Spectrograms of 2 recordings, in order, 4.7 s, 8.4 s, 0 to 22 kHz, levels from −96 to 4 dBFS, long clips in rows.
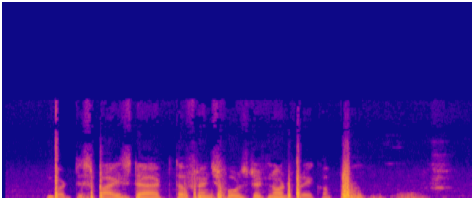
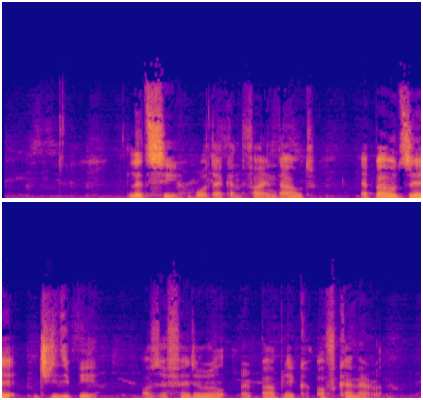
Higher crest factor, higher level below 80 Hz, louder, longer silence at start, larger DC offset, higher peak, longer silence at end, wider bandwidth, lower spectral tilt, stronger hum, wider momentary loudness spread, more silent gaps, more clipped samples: about the same, 24 dB vs 24 dB; first, -40 dBFS vs -56 dBFS; about the same, -24 LUFS vs -26 LUFS; about the same, 0.45 s vs 0.55 s; neither; first, 0 dBFS vs -4 dBFS; about the same, 0.3 s vs 0.3 s; second, 11.5 kHz vs 14 kHz; first, -7 dB/octave vs -3 dB/octave; neither; first, 23 LU vs 17 LU; neither; neither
